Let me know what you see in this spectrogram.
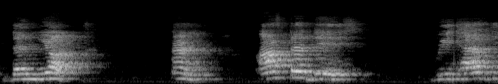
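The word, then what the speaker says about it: Jot: Now the next letter is this, and we pronounce this letter as yacht. We pronounce this letter as yacht.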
